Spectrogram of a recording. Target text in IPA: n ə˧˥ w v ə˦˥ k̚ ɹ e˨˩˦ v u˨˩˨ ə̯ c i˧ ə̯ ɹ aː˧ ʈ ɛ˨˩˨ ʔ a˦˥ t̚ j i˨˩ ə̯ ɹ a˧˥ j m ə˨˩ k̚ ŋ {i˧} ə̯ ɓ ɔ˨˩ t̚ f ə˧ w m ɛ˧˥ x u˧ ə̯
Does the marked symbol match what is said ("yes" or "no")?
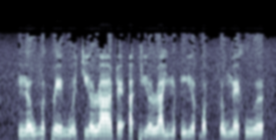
yes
